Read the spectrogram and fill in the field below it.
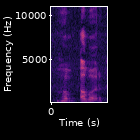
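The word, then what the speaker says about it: hour: सुद्धा एच ने होतो पण आपण त्याचा प्रोनन्सिएशन एच ने करत नाही एच तिथ सायलेंट आहे आपण बोलताना हवर न म्हणता अवर अस म्हणतो म्हणजेच ओ ओ यू आर अवर असा आपण प्रोनान्स करतो म्हणून इथं हा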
